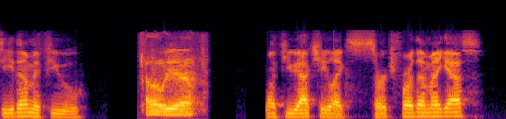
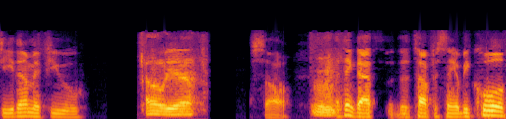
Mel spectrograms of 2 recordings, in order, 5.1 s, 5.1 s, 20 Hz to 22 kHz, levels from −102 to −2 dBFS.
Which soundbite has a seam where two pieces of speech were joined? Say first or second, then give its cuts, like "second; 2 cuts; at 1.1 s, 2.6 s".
second; 1 cut; at 2.5 s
